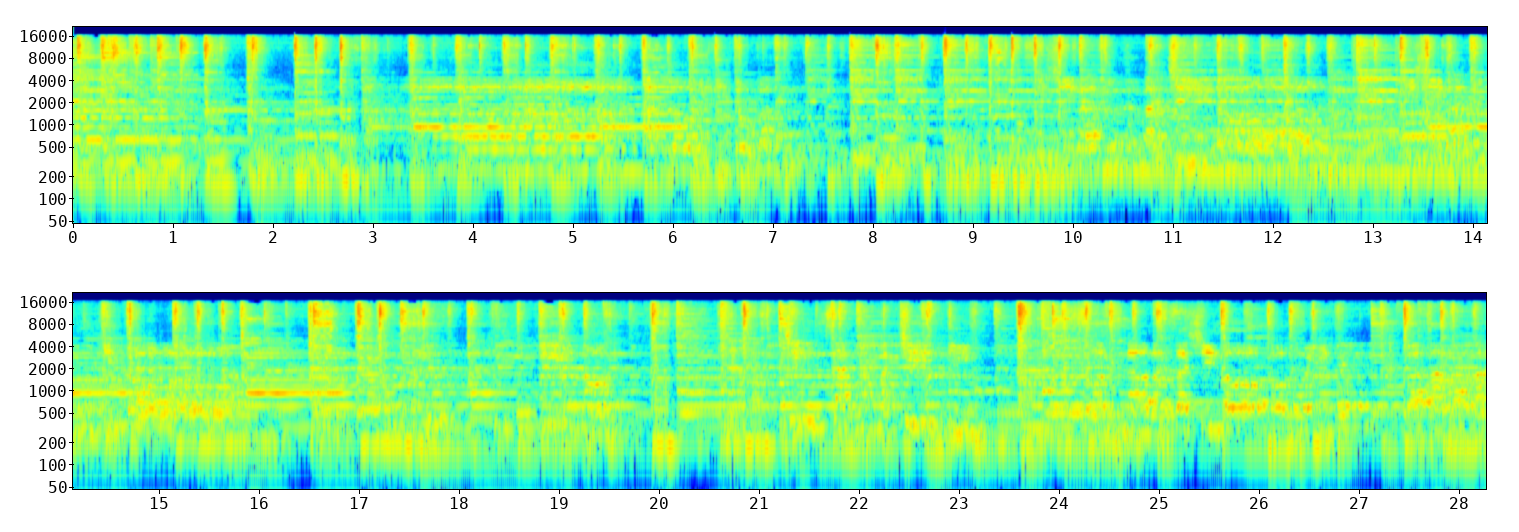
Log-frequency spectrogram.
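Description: Two steel-string acoustic guitars played together, accompanying a sung Japanese folk song.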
